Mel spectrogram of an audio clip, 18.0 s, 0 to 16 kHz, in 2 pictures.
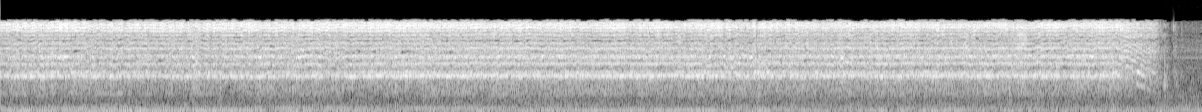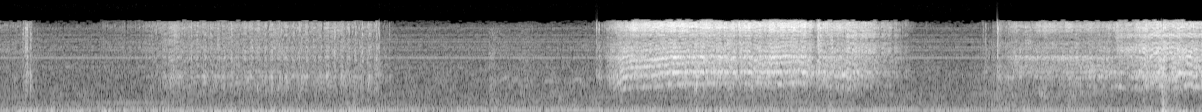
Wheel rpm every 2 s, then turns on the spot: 160, 160, 160, 160, 40, 30, 20, 80, 60.
8-12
